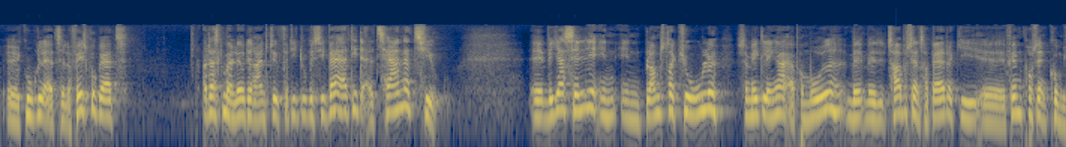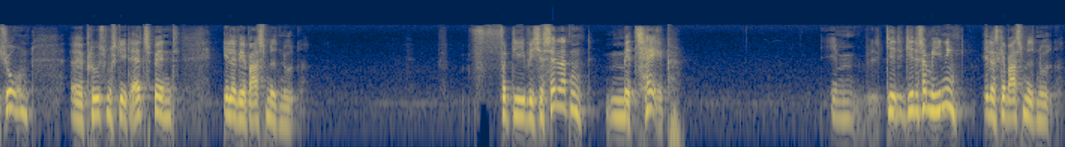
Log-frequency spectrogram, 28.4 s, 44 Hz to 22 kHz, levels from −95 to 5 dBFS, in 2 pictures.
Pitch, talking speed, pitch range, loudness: 175 Hz, 160 wpm, 160-200 Hz, -16 LUFS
